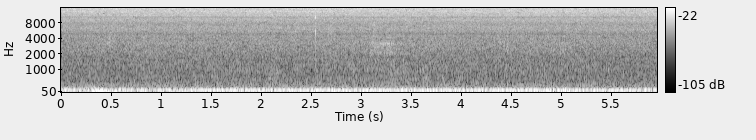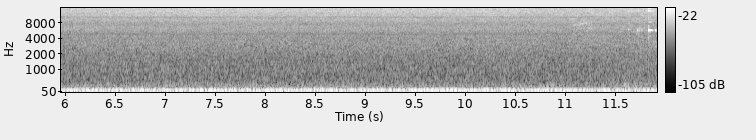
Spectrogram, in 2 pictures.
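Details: Steady low engine rumble of a vehicle throughout, with no animal voice present.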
